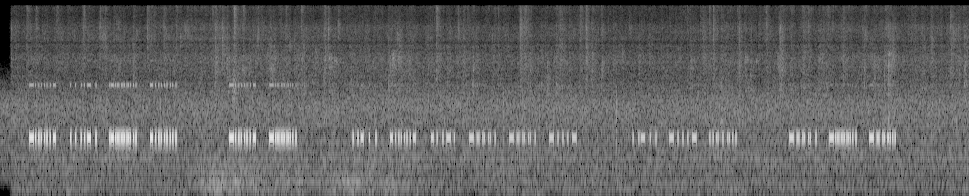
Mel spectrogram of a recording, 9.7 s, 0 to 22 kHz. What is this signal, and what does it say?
Hellschreiber (Feld-Hell, 122.5 baud), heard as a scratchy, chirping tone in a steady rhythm, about 1230 Hz, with radio static, fading and kitchen noise. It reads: DJ5C DE YO4PPN TNX FER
